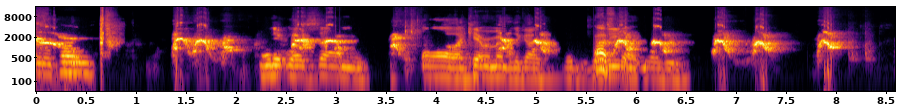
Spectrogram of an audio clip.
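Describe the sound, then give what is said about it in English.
A small dog barks repeatedly in short, sharp bursts at somebody walking in front, overlapping with a person talking casually throughout. “That's a dog Think barking.”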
